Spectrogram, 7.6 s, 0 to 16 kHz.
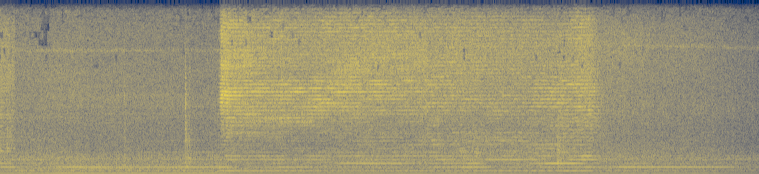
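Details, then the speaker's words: Jet JP20 (208HH) 20-inch helical-head planer, about one year old, running with no load: steady even hum, low drone plus bright whir from spinning head, no knocks; healthy. "It's got a magnetic power switch, which is a nice safety feature on planers. Have a listen to the no-load sound of the motor."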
